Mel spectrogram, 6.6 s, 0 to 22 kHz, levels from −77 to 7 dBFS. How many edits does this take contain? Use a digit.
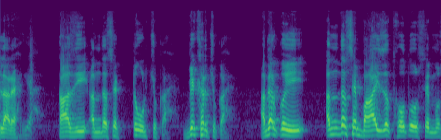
0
